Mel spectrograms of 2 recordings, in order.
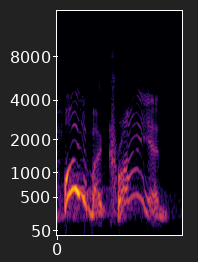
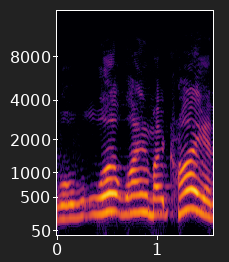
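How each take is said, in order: First: Put-on much higher, slow, puzzled little boy; little boy's voice. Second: Said in the usual way. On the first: A little boy weeping after worship asks his mom, in a high slow puzzled child voice. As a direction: ask it like a bewildered small child.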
